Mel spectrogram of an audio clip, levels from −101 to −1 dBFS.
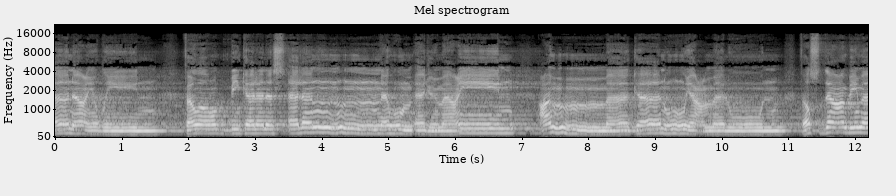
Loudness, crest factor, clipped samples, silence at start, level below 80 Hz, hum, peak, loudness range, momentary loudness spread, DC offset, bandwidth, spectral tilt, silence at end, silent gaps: -21 LUFS; 14 dB; under 0.1%; 0 s; -70 dBFS; none; -8 dBFS; 1 LU; 5 LU; under 0.1%; 16 kHz; -5 dB/octave; 0 s; none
